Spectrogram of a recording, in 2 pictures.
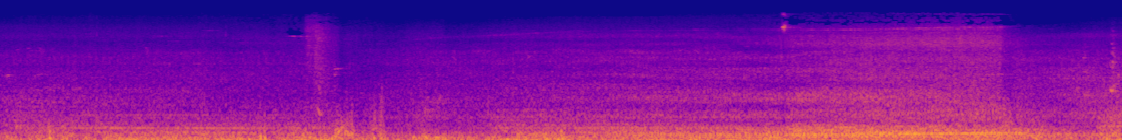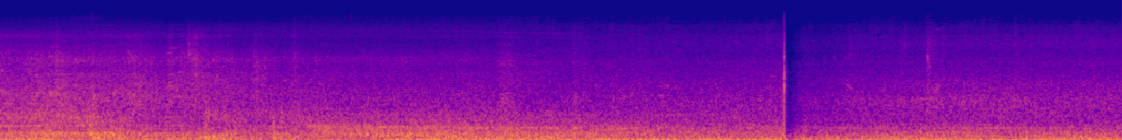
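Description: Street traffic with a truck passing close by, its engine and road noise swelling to their loudest about eight to ten seconds in. A single sharp click about nineteen seconds in.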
